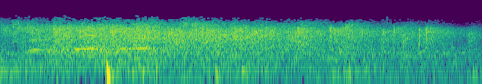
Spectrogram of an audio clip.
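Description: A church congregation at a sermon bursts into sustained applause, a dense wash of clapping from a large audience that holds steady throughout with a single low thump near the start.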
